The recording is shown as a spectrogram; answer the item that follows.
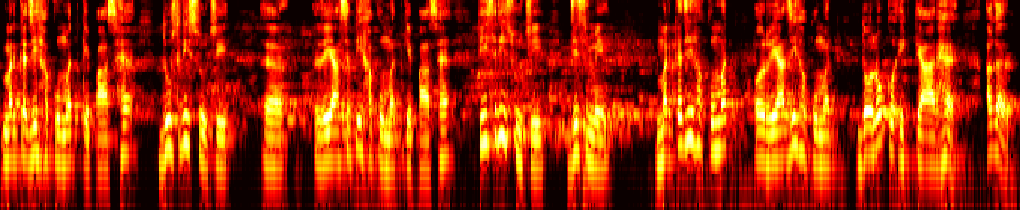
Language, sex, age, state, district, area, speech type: Urdu, male, 30-45, Delhi, North East Delhi, urban, spontaneous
